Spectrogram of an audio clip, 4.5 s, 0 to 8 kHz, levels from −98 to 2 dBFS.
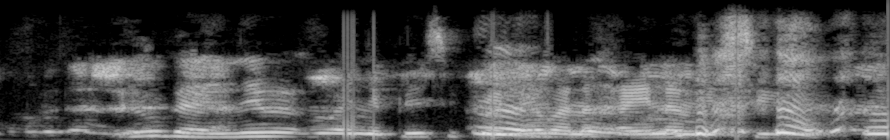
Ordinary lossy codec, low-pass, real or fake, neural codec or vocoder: Opus, 64 kbps; 7.2 kHz; real; none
